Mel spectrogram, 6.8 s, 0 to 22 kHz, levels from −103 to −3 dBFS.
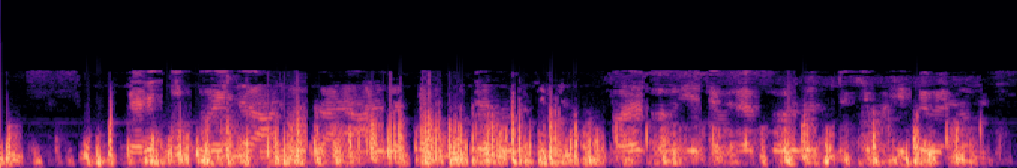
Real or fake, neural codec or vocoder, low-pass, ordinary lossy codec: real; none; 7.2 kHz; AAC, 16 kbps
